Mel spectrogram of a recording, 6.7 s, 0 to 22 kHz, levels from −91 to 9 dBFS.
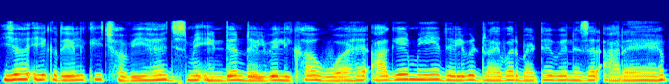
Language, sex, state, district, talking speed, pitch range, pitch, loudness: Hindi, female, Jharkhand, Ranchi, 195 wpm, 195-215 Hz, 200 Hz, -16 LUFS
